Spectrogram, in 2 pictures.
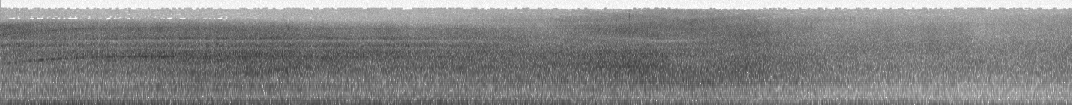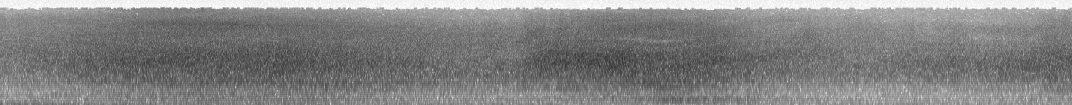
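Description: Twin-engine jet airliner landing: a loud roar with a rising engine whine as it comes down onto the runway, fading as it rolls away, then swelling twice more as the engines spool up again while it slows on the runway, typical of reverse thrust.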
